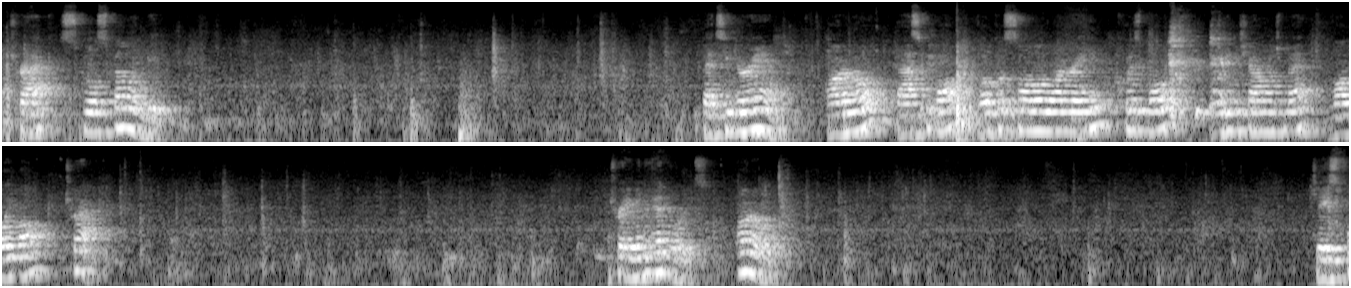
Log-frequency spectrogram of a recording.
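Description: A man speaks calmly into a microphone, heard through loudspeakers in a large echoing hall.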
